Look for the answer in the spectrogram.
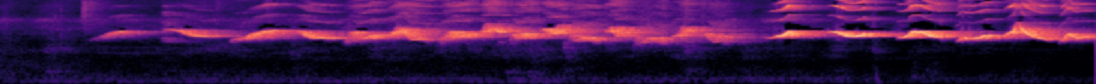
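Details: Caged seven-year-old azulão, or ultramarine grosbeak, from Paraná, Brazil: a continuous lively song of quick, slurred, up-and-down whistled notes running for nearly five seconds, growing louder toward the end, with faint low background hum.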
